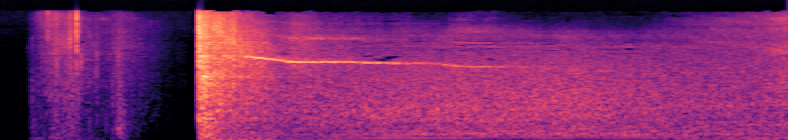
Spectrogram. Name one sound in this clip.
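A flare gun fires with a sharp pop and a hissing whoosh.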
